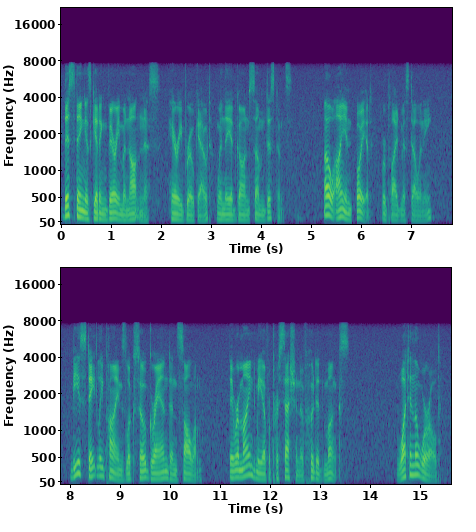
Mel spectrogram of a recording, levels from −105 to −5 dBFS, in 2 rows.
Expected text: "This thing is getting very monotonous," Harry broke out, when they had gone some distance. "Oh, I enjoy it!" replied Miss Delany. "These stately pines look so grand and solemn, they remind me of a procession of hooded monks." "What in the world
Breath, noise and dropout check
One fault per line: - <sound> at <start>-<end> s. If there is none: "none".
- dropout at 5.8-5.9 s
